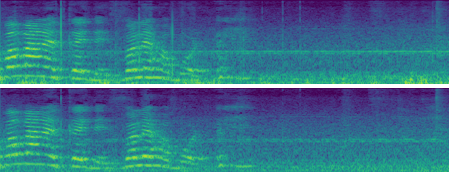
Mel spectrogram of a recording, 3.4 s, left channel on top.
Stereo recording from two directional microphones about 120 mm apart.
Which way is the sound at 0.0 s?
40° left (ahead or behind).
